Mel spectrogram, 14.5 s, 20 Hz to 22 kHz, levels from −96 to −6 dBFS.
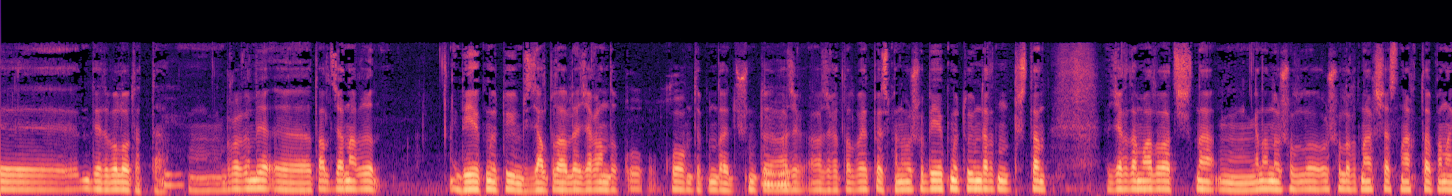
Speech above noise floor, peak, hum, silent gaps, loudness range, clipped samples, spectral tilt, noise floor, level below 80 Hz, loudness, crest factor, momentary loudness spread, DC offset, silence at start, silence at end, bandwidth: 28 dB; -4 dBFS; none; none; 2 LU; under 0.1%; -6.5 dB/octave; -48 dBFS; -52 dBFS; -21 LUFS; 16 dB; 11 LU; under 0.1%; 0 s; 0 s; 10 kHz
